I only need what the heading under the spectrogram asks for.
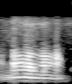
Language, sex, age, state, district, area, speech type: Bengali, male, 60+, West Bengal, Howrah, urban, conversation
